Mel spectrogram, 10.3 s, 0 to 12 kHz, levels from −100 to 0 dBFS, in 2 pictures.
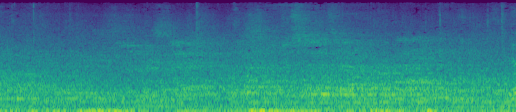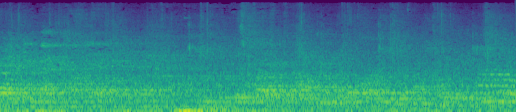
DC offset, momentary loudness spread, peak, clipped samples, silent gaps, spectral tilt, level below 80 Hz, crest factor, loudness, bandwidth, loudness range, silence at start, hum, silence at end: under 0.1%; 6 LU; -8 dBFS; under 0.1%; none; -6.5 dB/octave; -30 dBFS; 14 dB; -26 LUFS; 10.5 kHz; 2 LU; 0 s; none; 0 s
